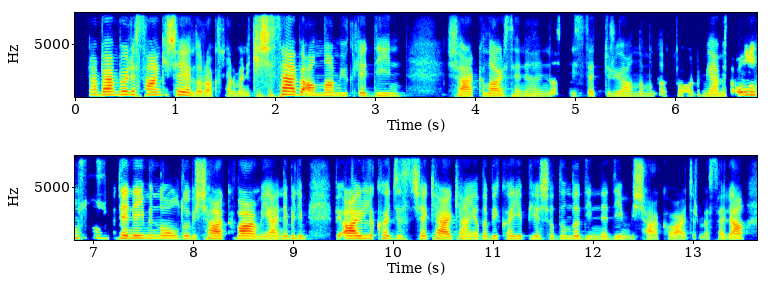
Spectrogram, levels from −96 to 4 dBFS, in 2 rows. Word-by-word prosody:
Ya, 265 +1 -4
ben 285 0 +6
,böyle, 300 0 +2
sanki 270 -1 +2
şey 275 -1 +2
olarak 190 -2 -5
sordum, 195 -1 -11
hani 200 +3 -9
kişisel 295 +5 +6
bir - - +7
anlam 235 -1 +2
yüklediğin 215 -1 -9 0.4
şarkılar 210 -1 -1
seni, 200 -2 -11
hani, 195 -2 -13
nasıl 200 - -14
hissettiriyor 195 -1 -11
anlamında 195 0 -13
sordum. 195 +2 -11
Yani 210 -1 -4
mesela 225 - -2
olumsuz 275 0 -2 0.2
bir - - -21
deneyiminin 245 0 0
olduğu 235 -1 -3
bir - - -7
şarkı 225 -1 +1
var 230 0 +8
mı? 205 -2 -8
Yani 195 +1 -2
ne - - -9
bileyim 225 -2 -8 0.3
bir 235 - +6
ayrılık 235 +2 +3
acısı 230 -1 -5
çekerken 225 -1 +1
ya 205 0 -8
da 215 0 -8
bir 225 - -5
kayıp 225 0 -7
yaşadığında 215 0 -8
dinlediğin 195 0 -11
bir 215 - -10
şarkı - - -6
vardır - - -6
mesela. - - -2
220 Hz, 200 wpm, -23 LUFS, 205-235 Hz, 0.4 s, var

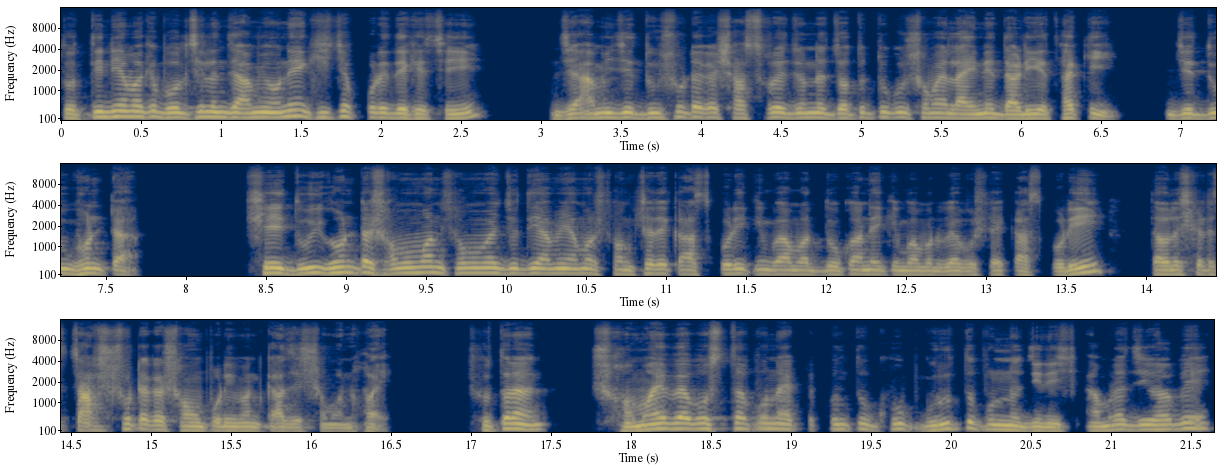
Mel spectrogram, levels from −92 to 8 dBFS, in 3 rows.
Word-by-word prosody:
তো - - -1
তিনি 165 +1 +4
আমাকে 175 -1 +3
বলছিলেন 160 +2 +3
যে, - - +5
"আমি 155 - +4
অনেক 180 +2 +2
হিসেব 165 +4 -2
করে 150 -1 +1
দেখেছি 130 -1 -1 0.7
যে, 135 - 0
আমি 145 +2 +3
যে 155 - +5
৳২০০ 150 +1 0
সাশ্রয়ের 135 +2 -1
জন্য, 145 +1 +2
যতটুকু 155 +2 -2
সময় 145 -1 -1
লাইনে 130 +2 +2
দাঁড়িয়ে 125 +1 +3
থাকি 135 -3 0 0.5
যে, 135 - +1
২ 145 - +3
ঘণ্টা, 155 -3 +1 0.8
সেই 165 -1 +6
২ 165 +4 +5
ঘন্টা 180 +1 +4
সমমান 170 +4 +2
সময়ে 165 +1 +2
যদি 155 0 0
আমি 155 +1 +2
আমার 150 -2 -1
সংসারে 145 +3 -2
কাজ 130 -2 -3
করি, 145 +1 +1
কিংবা 135 -1 -3
আমার 125 -1 -2
দোকানে 130 +1 -2
কিংবা 120 -1 -2
আমার 120 -1 -3
ব্যবসায়ে 115 -3 -5
কাজ 110 -4 -3
করি, 120 +8 +2 0.4
তাহলে 130 0 0
সেটা 125 -3 -5
৳৪০০ 140 +5 +1
সমপরিমাণ 120 -1 0
কাজের 110 -1 -3
সমান 100 -1 -5
হয়।" - - -5 0.5
সুতরাং 155 +4 +3 0.5
সময় 135 +8 +4
ব্যবস্থাপনা 170 0 +1
একটা 165 - -16
কিন্তু 155 +1 -3
খুব 165 +1 -1
গুরুত্বপূর্ণ 155 0 +1
জিনিস। 115 -3 0 0.2
আমরা 130 +5 +1
যেভাবে 150 +4 +1
145 Hz, 165 wpm, -23 LUFS, 130-160 Hz, 0.8 s, সেই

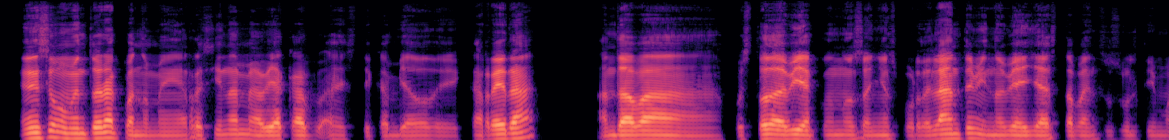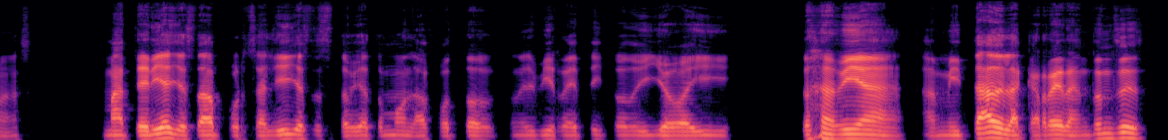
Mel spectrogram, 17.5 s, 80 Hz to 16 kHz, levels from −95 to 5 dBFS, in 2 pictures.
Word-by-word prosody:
En 130 - +1
ese 140 +4 +2
momento 135 -2 +1
era 150 +1 +6
cuando 110 -6 -5
me 105 0 -9
recién 110 +2 -8
me 115 - -5
había 105 0 +1
ca 105 -1 -1 0.2
este 105 -2 -19
cambiado 105 +1 -10
de 100 -1 -16
carrera. 125 - +3 0.4
Andaba, 105 -2 +2
pues, 105 0 -17
todavía 120 -1 +4
con 110 0 -13
unos 110 0 -9
años 110 0 -8
por 105 0 -14
delante. 125 +4 +1
Mi 120 - -4
novia 110 0 -1
ya 105 0 -1
estaba 105 0 -9
en 105 +1 -14
sus 105 0 -30
últimas 105 -2 -19 0.5
materias. 110 +5 +2
Ya 115 - -2
estaba 110 0 0
por 105 - -14
salir, 110 +3 -4
ya - - 0
hasta 110 0 -20
se 110 - -25
había 105 +1 -7
tomado 110 +1 -12
la 100 0 -10
foto 105 0 -10
con 105 0 -22
el 110 0 -13
birrete 110 0 -11
y 110 - -19
todo, 110 0 -12
y 105 0 -9
yo 105 -1 -2
ahí 105 +1 -6 0.6
todavía 115 -4 +4
a 100 - -14
mitad 110 +6 +3
de 135 - +6
la 110 -2 +2
carrera. 110 0 +1
Entonces, 130 +5 -2
110 Hz, 190 wpm, -22 LUFS, 105-115 Hz, 0.6 s, era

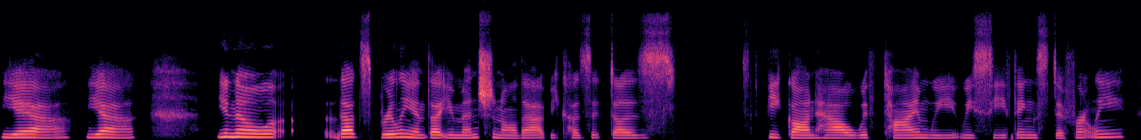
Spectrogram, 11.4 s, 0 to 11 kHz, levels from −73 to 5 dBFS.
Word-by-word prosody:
Yeah. 240 -2 +2 0.2
Yeah. 235 -2 +2 0.8
You 280 +1 +4
know, 275 -2 +6
uh, 260 +8 0 0.5
that's 270 -1 +4
brilliant 245 -2 +1
that 225 -1 +3
you 220 - -4
mentioned 220 +2 +3
all 200 -1 -3
that 200 0 -1
because 210 0 -8
it 220 - -10
does 210 0 -2 0.8
speak 240 -1 -5
on 210 -1 +4
how 210 0 0
with 210 +1 -7
time 210 +2 -1
we 205 0 -8
we 215 -1 -8
see 205 +1 -4
things 215 -2 -5
differently, 255 +7 -6
220 Hz, 130 wpm, -22 LUFS, 210-245 Hz, 0.8 s, know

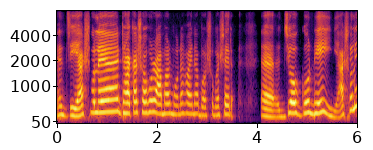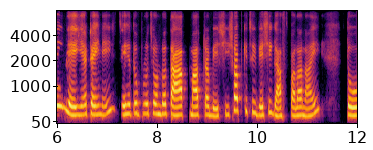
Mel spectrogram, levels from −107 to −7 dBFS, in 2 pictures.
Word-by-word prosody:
অ্যা 225 - -3 0.2
জী, 215 - -3 0.2
আসলে 295 +3 0 0.5
ঢাকা 275 +1 +5
শহর 295 +2 +2 0.2
আমার 265 +1 -1
মনে 250 +2 -6
হয় 255 -1 -2
না - - -4
বসবাসের 225 +2 -5 0.6
অ্যা 200 -2 0 0.4
যোগ্য 275 -4 +4 0.2
নেই। 290 +2 +3 0.3
আসলেই 400 - 0 0.2
নেই 220 -2 +2 0.2
এটাই 245 -2 -1
নেই 255 +9 -7 0.2
যেহেতু 255 +2 -2
প্রচণ্ড 260 -1 -4 0.2
তাপমাত্রা 230 +1 +1
বেশি। 210 +4 -7
সবকিছুই 335 -4 -2
বেশি 225 +7 -4
গাছপালা 210 +2 -3
নাই। 210 +6 -5 0.6
তো 230 - +1
250 Hz, 130 wpm, -19 LUFS, 225-280 Hz, 0.6 s, ঢাকা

